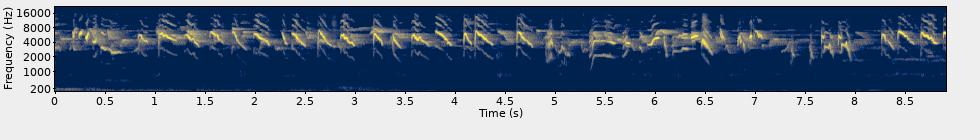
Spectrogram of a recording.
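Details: Lively yellow-breasted white-eye song: dense, fast sequence of high, sharp slurred chips and twitters, almost unbroken, over a faint low hum at the start.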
